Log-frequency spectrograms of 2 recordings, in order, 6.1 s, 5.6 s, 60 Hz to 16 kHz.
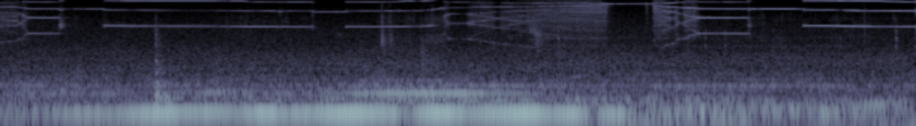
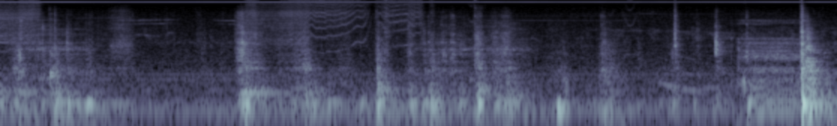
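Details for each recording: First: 1956 Zenith 17X20 vacuum-tube black-and-white TV recovered from a desert dump: thin, very high whine slides down in pitch as a part is rotated; cause not confirmed. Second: 1956 Zenith 17X20 vacuum-tube black-and-white TV recovered from a desert dump: thin, constant very high flyback whine under clicks and knob handling; high voltage present, later measured at 12–13 kV.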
